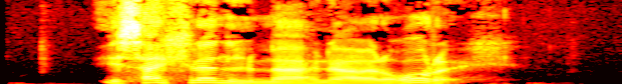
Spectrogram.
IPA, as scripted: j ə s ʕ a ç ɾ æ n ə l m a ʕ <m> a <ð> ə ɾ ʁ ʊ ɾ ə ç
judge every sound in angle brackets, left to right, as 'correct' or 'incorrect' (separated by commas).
incorrect, incorrect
